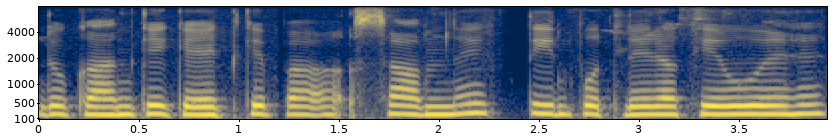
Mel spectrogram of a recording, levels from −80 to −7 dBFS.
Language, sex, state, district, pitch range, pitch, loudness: Hindi, female, Jharkhand, Jamtara, 210-220 Hz, 215 Hz, -14 LUFS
